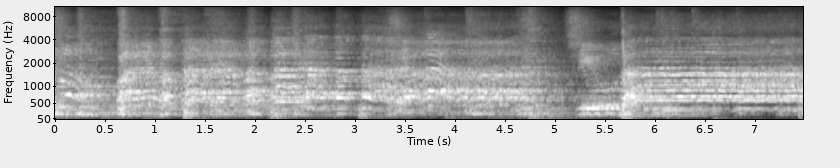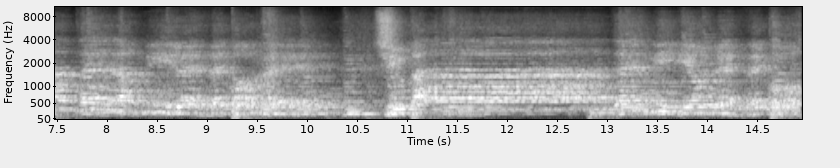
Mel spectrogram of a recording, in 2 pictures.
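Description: A male comparsa chorus singing a Cádiz carnival pasodoble together in harmony, holding long loud chords, with short breaks between phrases about five and ten seconds in.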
